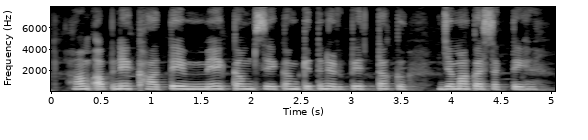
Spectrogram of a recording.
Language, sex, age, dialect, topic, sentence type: Hindi, female, 18-24, Kanauji Braj Bhasha, banking, question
